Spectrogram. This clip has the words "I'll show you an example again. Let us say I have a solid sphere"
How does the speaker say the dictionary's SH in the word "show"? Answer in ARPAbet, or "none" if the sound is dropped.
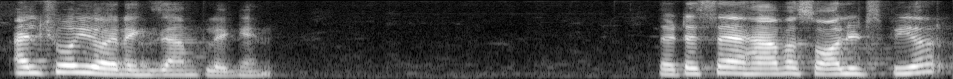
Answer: SH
